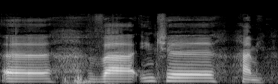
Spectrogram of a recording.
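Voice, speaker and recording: A man's voice: mid-range voice, steady tone, fairly bright tone, clean tone. A man from Tehran, a stage actor answering interview questions thoughtfully with frequent hesitations. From Iran. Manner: thoughtful, hesitant, many fillers.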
